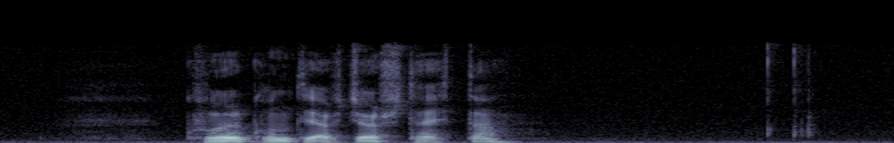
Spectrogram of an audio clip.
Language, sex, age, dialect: Faroese, male, 61+, Norðurstreymoy/Eysturoy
